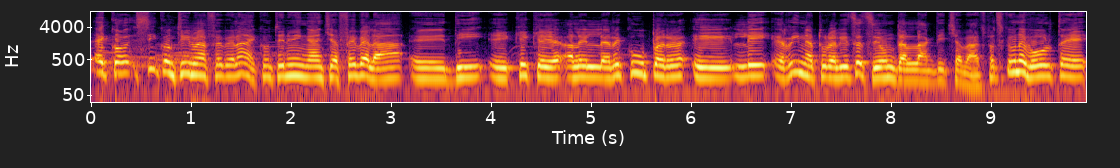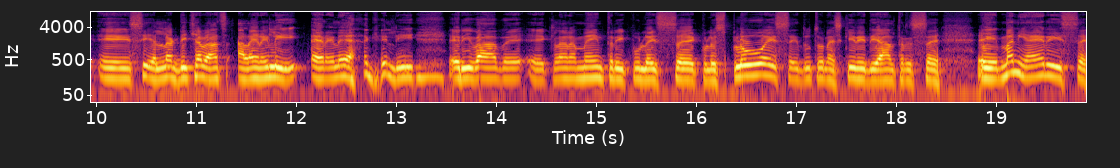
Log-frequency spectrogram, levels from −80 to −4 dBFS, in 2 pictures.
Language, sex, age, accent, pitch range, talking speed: Italian, male, 50-69, native, 140-165 Hz, 165 wpm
